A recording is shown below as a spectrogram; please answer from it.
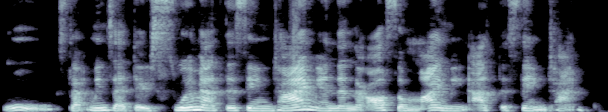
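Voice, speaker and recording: This woman's voice is on the high side, creaky and husky, and she reads a little fast. Sharing a storybook with young children, she gasps expressively and asks them encouraging questions in plain, simple language.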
